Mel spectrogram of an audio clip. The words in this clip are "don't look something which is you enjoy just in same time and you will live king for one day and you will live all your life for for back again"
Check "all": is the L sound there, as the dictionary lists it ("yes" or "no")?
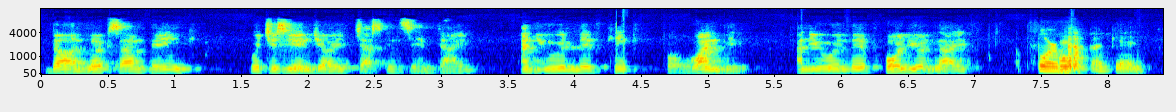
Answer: yes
